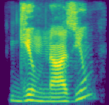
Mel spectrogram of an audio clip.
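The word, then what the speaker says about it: Gymnasium: Another example with obsilon is gum nazium. So again if I replace the obsilon with the y and u then it will be easier for you to pronounce as gum nazium.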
